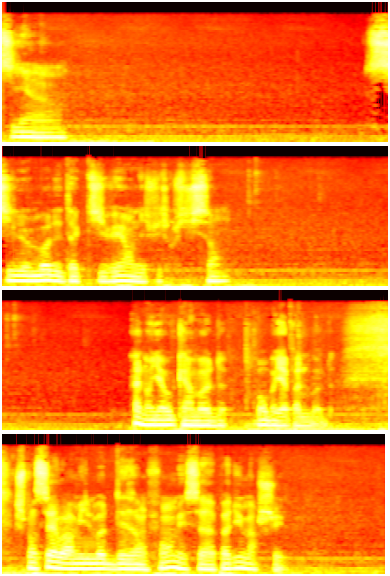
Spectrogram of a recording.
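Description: A young man talks casually and with animation into a close microphone.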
